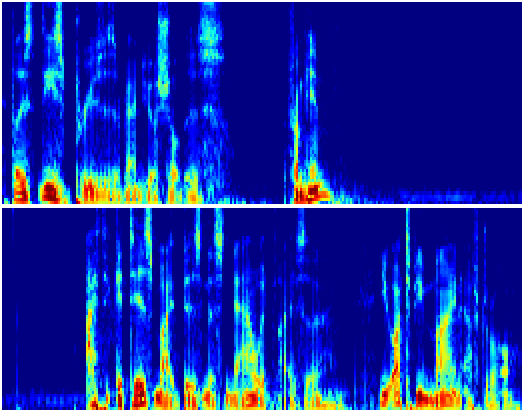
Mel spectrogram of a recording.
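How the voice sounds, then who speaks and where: Man playing a deep, silky manipulative captor. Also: sing-song, moderate pace, vocal fry, few pauses, a little mellow, no echo, studio quality, heavily acted. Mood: possessive coaxing. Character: suave manipulative male water-folk ruler, soothing captor. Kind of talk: intimate ASMR audio drama acting.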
